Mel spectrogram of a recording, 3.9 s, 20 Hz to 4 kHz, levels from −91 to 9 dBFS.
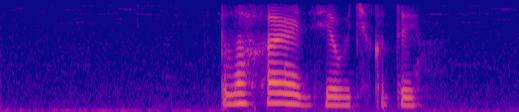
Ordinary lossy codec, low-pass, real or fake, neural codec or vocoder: none; 3.6 kHz; real; none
